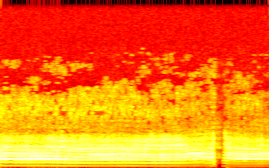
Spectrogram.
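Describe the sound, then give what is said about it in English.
A person lets out a loud, sustained scream of frustration, holding one strained note for about two seconds, with a brief catch of breath before it trails on. “I feel like freaking screaming.”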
